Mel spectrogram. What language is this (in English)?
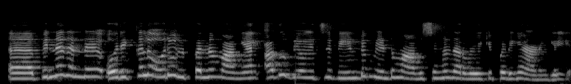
Malayalam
